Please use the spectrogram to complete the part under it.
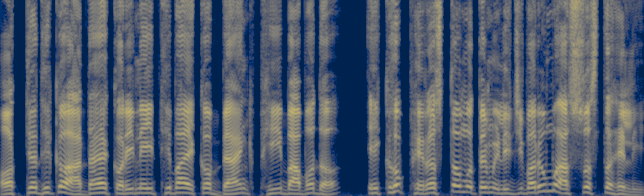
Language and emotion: Odia, happy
